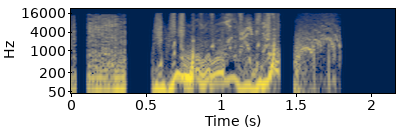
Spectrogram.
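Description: Record-scratch sound effect, the kind used to stop music in an edit: three quick scratches, the middle one longest, cutting off abruptly into dead silence.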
